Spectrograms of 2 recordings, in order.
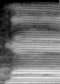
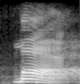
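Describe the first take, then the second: First: The pitch stays high and level. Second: The pitch falls sharply from high to low. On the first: It means mother. "ini kan baca tinggi dan rata" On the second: It means to scold. "dimulai dari nada paling tinggi ke rendah"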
